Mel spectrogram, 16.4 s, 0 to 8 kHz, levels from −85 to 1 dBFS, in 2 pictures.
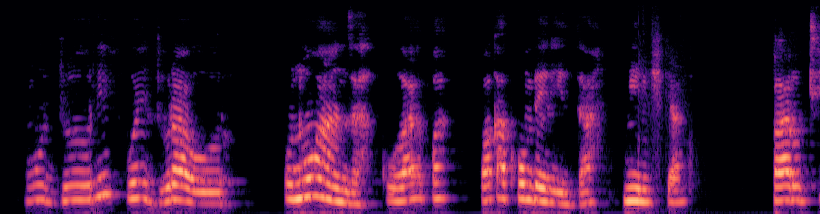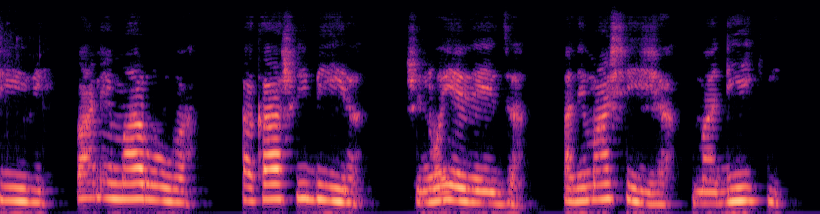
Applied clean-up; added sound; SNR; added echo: neural mask model DeepFilterNet 3.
